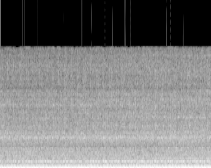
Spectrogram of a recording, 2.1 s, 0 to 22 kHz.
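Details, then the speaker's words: 1982 Kawasaki KZ1000M CSR motorcycle, 7,884 miles, rebuilt carbs, new oil, filter and plugs, choked at about 5 °F: smooth even four-cylinder idle, steady drone, no knocks or ticks, no smoke; normal idle. "But there's no engine smoke. There's no engine noise. We just changed the oil in it, the filter. Got new plugs in it. It sounds really, really, really good."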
